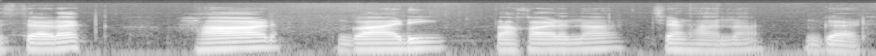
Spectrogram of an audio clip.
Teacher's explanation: इनका उच्चारण करते समय जीभ झटके से ऊपर जाती है। इन्हें उत्सृप यानी ऊपर फेंका हुआ व्यंजन कहते हैं, जैसे सड़क, हाड़, गाड़ी, पकड़ना, चढ़ाना, गढ़।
